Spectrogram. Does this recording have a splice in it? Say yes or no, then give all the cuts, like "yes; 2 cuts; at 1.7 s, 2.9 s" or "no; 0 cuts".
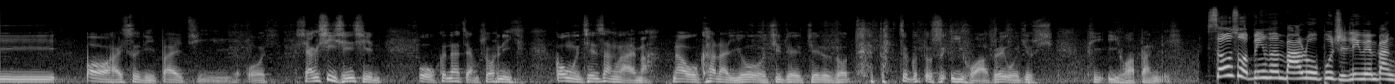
yes; 1 cut; at 4.2 s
